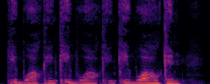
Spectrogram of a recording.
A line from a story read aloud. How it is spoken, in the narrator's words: all of a sudden I whispered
